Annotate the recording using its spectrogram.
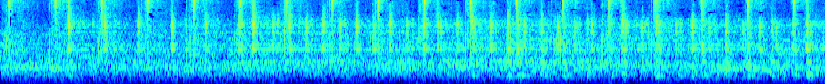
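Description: Electronic dance music from a live set: a steady, crisp ticking beat about twice a second over held synth tones.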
